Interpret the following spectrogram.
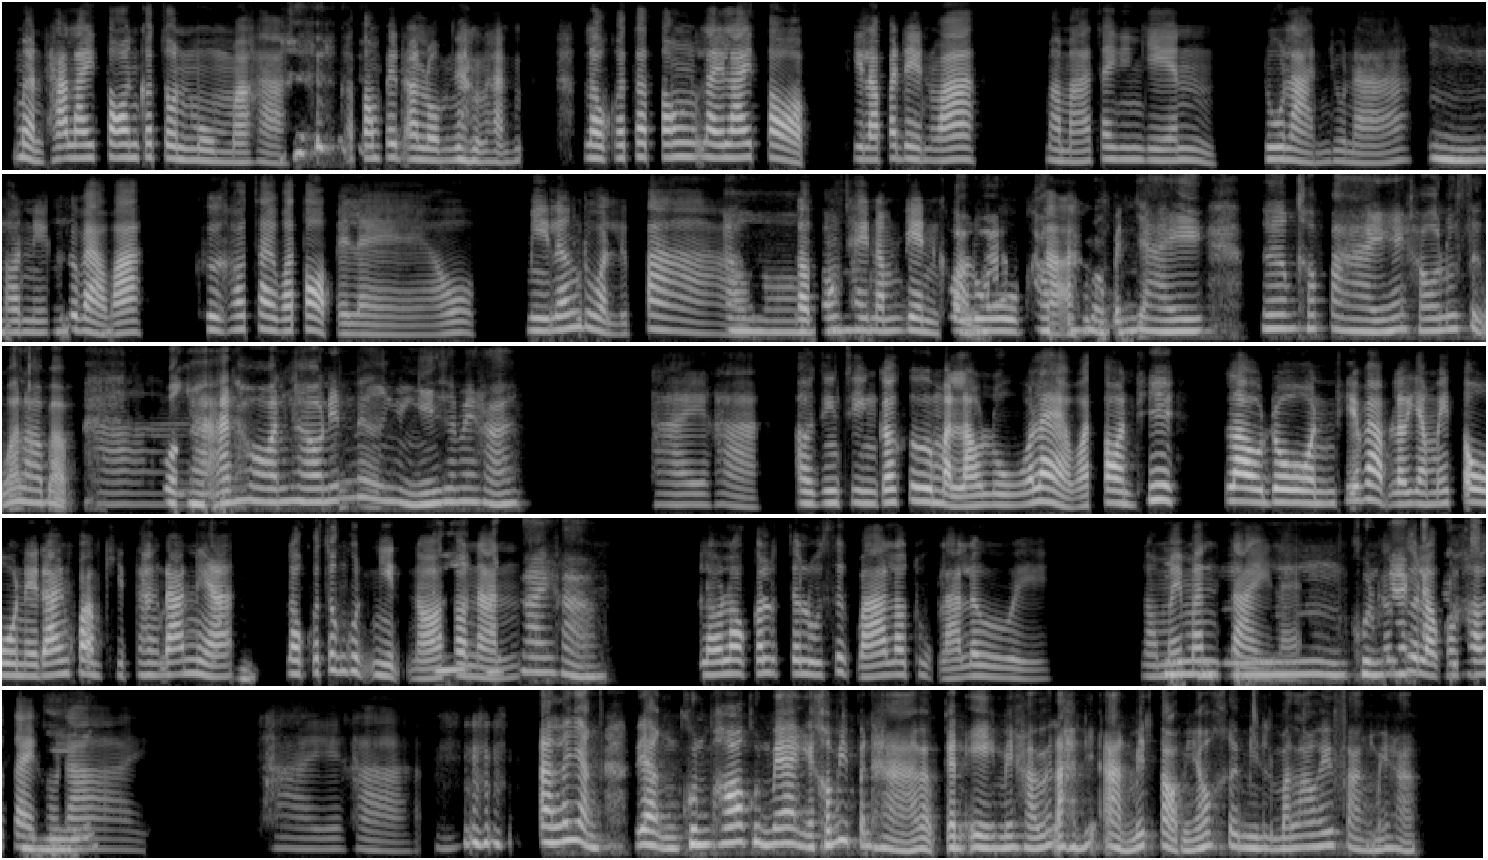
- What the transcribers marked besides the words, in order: laugh; laughing while speaking: "อย่างงั้น"; chuckle; drawn out: "ใช่"; drawn out: "อืม"; chuckle; laughing while speaking: "เวลา"
- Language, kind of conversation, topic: Thai, podcast, คุณรู้สึกยังไงกับคนที่อ่านแล้วไม่ตอบ?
